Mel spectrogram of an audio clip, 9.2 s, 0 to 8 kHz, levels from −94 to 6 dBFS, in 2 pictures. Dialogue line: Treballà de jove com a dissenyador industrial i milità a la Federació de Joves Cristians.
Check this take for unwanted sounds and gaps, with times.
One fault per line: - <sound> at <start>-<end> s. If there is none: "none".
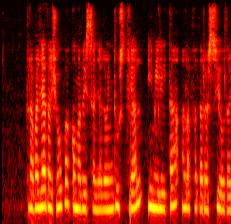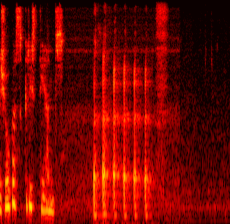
- laugh at 6.5-8.0 s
